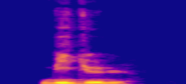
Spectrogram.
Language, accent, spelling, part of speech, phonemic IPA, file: French, France, bidule, noun, /bi.dyl/, LL-Q150 (fra)-bidule.wav
- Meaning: thingamajig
